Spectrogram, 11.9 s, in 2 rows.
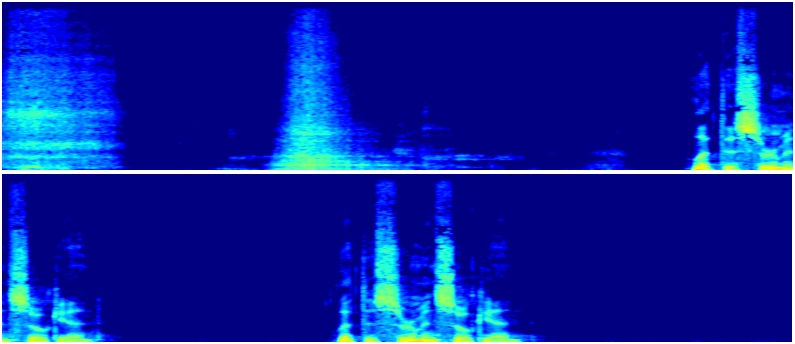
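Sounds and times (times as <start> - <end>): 
church congregation taking a deep breath together: 2.0 - 3.1, 4.3 - 4.8
speech: 5.2 - 6.7, 8.4 - 9.9.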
